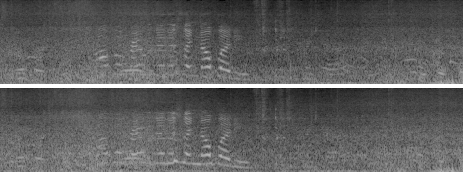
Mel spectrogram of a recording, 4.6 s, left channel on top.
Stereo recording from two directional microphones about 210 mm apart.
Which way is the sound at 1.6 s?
30° left (ahead or behind).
